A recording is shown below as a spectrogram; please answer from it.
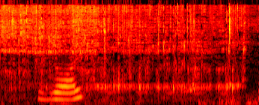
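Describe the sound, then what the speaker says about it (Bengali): Water poured into a cooking pot in a home kitchen, a steady trickling stream running for a few seconds with light dripping and splashes, following a brief burst of voice at the start. "জল অনেকটাই দেব।"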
